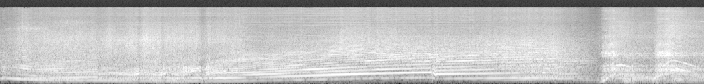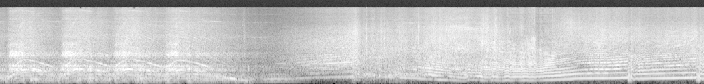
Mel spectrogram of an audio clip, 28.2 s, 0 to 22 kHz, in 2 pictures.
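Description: Three engine recordings in turn. First a race car accelerates hard through the gears. About twelve seconds in, a Pagani Huayra's twin-turbo V12 is revved about five times in quick blips while standing still, with sharp clicks between. About eight seconds from the end, a Volkswagen Polo R WRC rally car's turbocharged four-cylinder engine drops in pitch, then rises again and shifts up quickly.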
